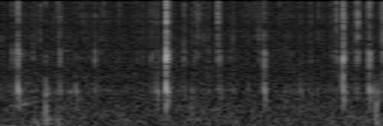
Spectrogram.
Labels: {"label": "ambient", "recorder": "HydroMoth"}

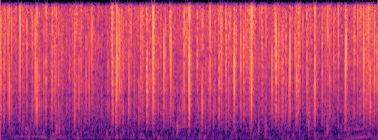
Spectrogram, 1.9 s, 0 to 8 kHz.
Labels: {"label": "biophony, cascading saw", "recorder": "SoundTrap 600 or HydroMoth"}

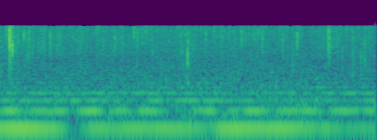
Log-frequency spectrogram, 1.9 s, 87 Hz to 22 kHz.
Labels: {"label": "biophony, midshipman", "recorder": "SoundTrap 500"}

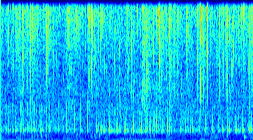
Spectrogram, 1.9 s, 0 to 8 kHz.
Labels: {"label": "biophony, rattle", "recorder": "SoundTrap 500"}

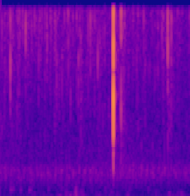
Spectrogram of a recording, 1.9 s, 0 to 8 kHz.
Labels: {"label": "biophony, pulse", "recorder": "SoundTrap 500"}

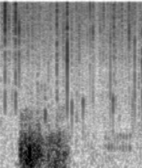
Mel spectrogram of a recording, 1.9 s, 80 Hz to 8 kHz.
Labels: {"label": "biophony, growl", "recorder": "SoundTrap 600 or HydroMoth"}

